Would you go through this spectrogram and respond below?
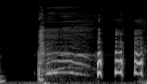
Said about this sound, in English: No, I'm just trying not to cough.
